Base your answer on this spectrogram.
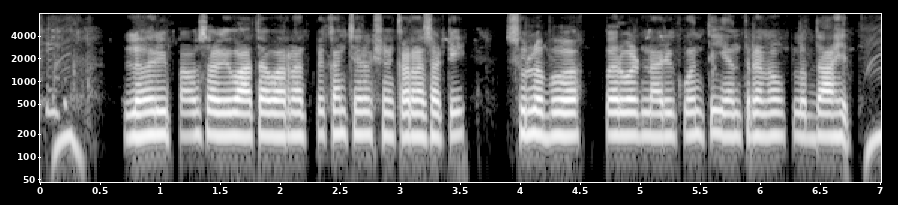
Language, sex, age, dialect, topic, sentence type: Marathi, male, 18-24, Northern Konkan, agriculture, question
